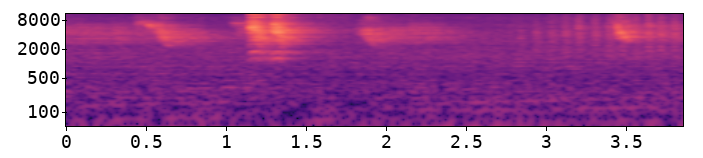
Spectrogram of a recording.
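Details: A flock of red-rumped swallows, Mashiko, Tochigi, Japan, 5 July 2020, gives short, high, slightly nasal chirps spaced irregularly, with one brief doubled burst near the middle; faint background hiss.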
